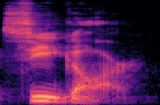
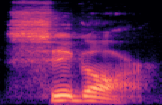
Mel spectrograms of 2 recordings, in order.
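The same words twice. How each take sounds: First: Cigar with the stress on the first syllable; CI-gar, emphasis moved to the front; wrong stress on CI. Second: Cigar with the stress on GAR; ci-GAR, second syllable higher and louder; natural Cigar, emphasis landing on gar. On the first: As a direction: Cigar deliberately mis-stressed on ci. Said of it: "that it's not supposed to sound". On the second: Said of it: "is on gar". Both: Shown as a demonstration.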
